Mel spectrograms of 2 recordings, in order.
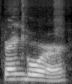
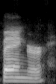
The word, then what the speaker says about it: Bangor: And Isn't it Bangor? To us. It's Bangor, yes. But a I lot only of people know that say because I've listened to Stephen King enough times. Yes. And people will call it Bangor, Maine. And it's like, no, it's not Here. It's even called that in a song. I don't recall which song though. But It's I called heard Bangor. They called it Banger.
